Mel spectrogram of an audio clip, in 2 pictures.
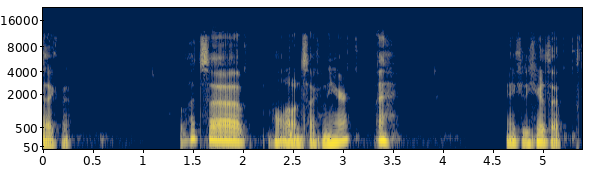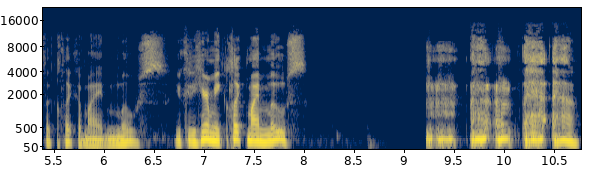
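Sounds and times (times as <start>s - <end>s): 
speech: 1.4s - 3.6s, 4.6s - 8.1s, 9.2s - 10.1s
throat clearing: 9.2s - 10.7s.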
